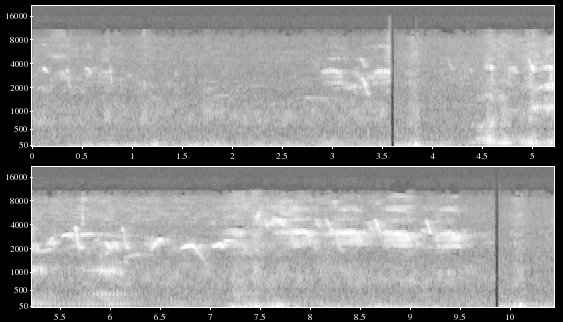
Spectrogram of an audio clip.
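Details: Male lion and lioness during mating, one of four matings: a brief deep snarling growl rises near the middle over faint low rumbling, surrounded by busy high bird chirps and twitters and constant outdoor noise.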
